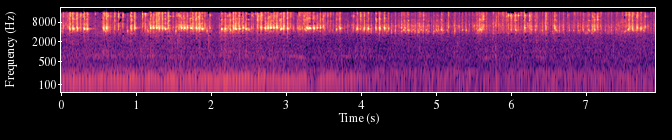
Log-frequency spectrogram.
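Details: Live crickets produce a dense trill of high chirps, loudest in the first half and then softer, with a low hum that stops partway through.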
